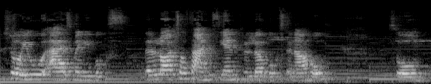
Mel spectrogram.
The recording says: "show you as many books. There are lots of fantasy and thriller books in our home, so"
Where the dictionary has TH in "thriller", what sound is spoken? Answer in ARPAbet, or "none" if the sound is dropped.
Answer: F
